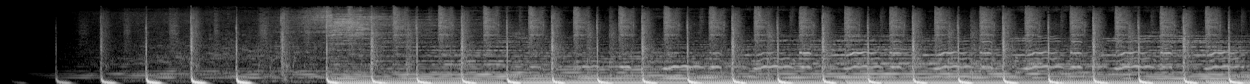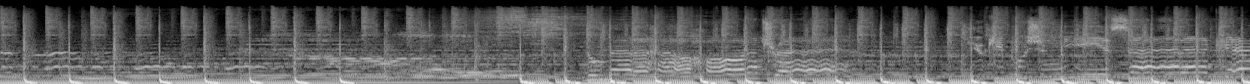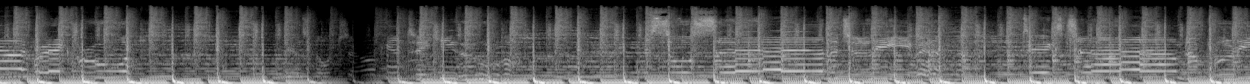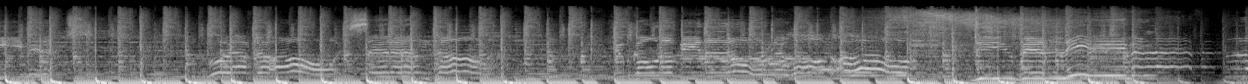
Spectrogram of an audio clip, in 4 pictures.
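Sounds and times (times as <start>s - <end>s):
90s DJ friendly dance music at 133 bpm: 0.5s - 49.9s.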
